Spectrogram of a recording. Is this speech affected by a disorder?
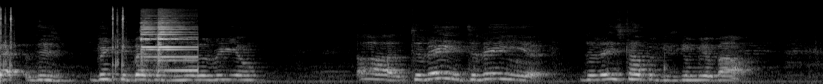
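Yes: cerebral palsy.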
